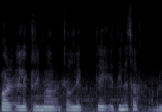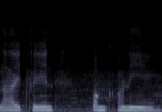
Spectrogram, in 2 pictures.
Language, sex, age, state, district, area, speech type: Nepali, female, 45-60, West Bengal, Alipurduar, rural, spontaneous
